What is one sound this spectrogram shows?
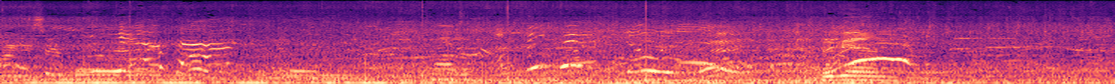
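Water runs and splashes steadily over a large stone ball.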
